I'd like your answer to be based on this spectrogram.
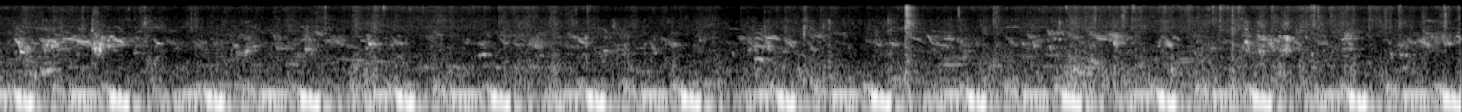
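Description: Broiler chickens on straw bedding cluck continuously in a busy flock, with a rhythmic low pulsing and occasional wing flaps, steady at moderate distance.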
